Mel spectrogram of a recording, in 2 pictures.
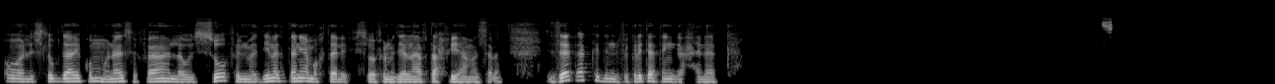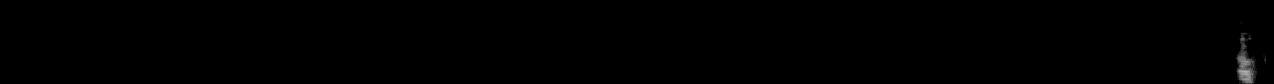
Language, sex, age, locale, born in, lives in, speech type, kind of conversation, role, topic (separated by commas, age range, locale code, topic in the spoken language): Arabic, male, 20-24, ar-EG, Egypt, Egypt, read, expert-assistant, asker, مين أنسب أكتر للشركات اللي لسه بتبدأ: استراتيجية التركيز على سوق واحد ولا التوسع في كذا سوق في نفس الوقت؟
